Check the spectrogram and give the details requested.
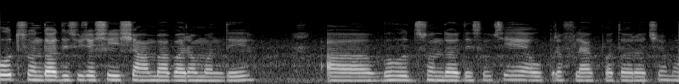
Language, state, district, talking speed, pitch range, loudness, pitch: Sambalpuri, Odisha, Sambalpur, 160 wpm, 185-200 Hz, -19 LUFS, 190 Hz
